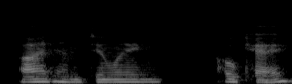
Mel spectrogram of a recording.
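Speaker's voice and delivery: sad, downcast, down-sounding tone. A caller answers the host's greeting on a call-in show: sad. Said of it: "You sound sad".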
